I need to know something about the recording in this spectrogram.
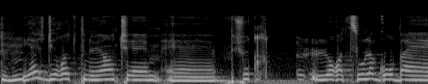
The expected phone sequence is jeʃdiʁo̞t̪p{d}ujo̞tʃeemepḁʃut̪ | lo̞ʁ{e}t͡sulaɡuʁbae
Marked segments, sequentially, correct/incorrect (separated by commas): incorrect, incorrect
